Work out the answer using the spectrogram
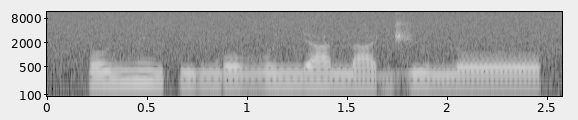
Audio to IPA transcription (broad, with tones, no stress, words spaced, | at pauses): o˦ɲĩ˦˨k͡pi˨ŋo˨ βʊ˦ɲa˦ na˨d͡ʒi˦˨ noː˦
